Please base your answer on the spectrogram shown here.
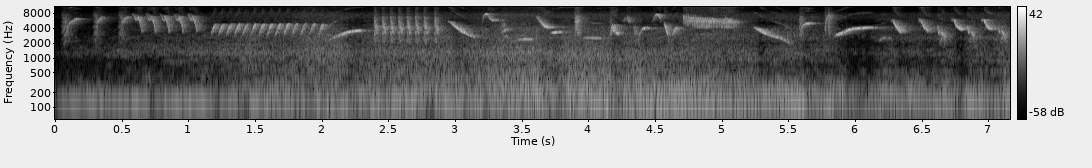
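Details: Red siskin song recorded as a training piece for other songbirds: a busy, varied stream of high trills, buzzy rattles, rapid repeated notes and sharp upslurred chips, with a low hum underneath.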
